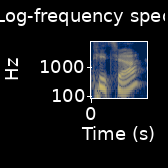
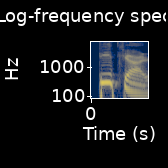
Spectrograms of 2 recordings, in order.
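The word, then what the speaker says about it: teacher: ব্রিটিশরা বলবে টিচার, অ্যান্ড আমেরিকানরা বলবে টিচার। সুন্দরভাবে লিখে রাখো। ব্রিটিশরা কি সাউন্ড দিবে বলো তো? ব্রিটিশরা বলবে টিচা। টিচা, 3 টাইমস রিপিট করো। টিচা, টিচা, টিচা। অ্যান্ড অ্যান্ড আমেরিকানরা বলবে টিচার, টিচার, টিচার।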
